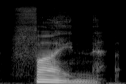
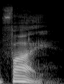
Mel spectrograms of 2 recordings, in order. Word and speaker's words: fine: to practice that one fine they have a difficult time pronouncing the n sound n sound so they often just simply say i'm phi and if the person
